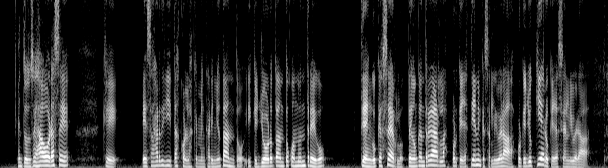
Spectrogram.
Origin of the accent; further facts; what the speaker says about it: Venezuela; Pero, por ejemplo, en mi país, Venezuela, no hay santuarios, hay zoológicos.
